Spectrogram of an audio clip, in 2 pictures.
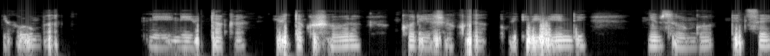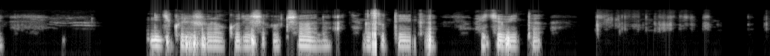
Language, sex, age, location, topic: Kinyarwanda, male, 18-24, Musanze, finance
